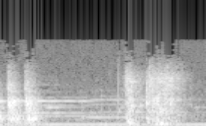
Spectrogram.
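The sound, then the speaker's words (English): Knocking on the wooden door of a house at dusk: two quick raps, a pause, then another few knocks, solid, over a faint steady background hum. “dusk was beginning to fall when, exhausted, famished, and dirty from the road, I knocked on the door of the Adams house”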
